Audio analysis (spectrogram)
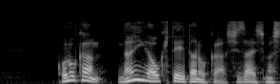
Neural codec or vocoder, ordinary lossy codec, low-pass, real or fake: codec, 16 kHz, 4 kbps, X-Codec, HuBERT features, trained on balanced general audio; none; none; fake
